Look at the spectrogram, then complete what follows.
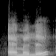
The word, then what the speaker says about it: MLA: का प्रयोग करना था, हमने एन लिखा है क्योंकि एम कॉन्सोनेंट होते हुए भी इसका साउंड देखिए आप, ए आ रहा है ए, और ए का जहाँ साउंड आता है वहाँ पर हम आर्टिकल एन लगाते हैं।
